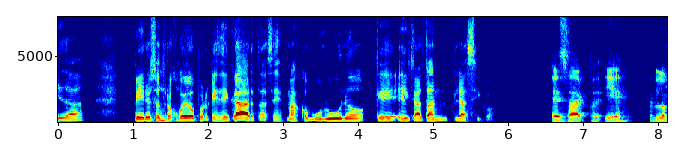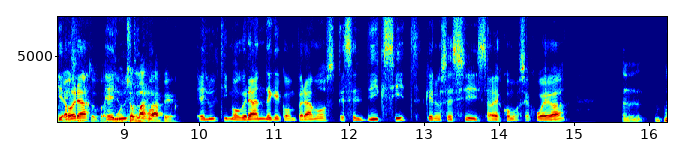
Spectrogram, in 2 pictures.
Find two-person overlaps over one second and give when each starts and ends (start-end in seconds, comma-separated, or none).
8.1-9.5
